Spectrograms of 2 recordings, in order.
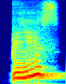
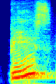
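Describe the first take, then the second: No difference in how they are said.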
